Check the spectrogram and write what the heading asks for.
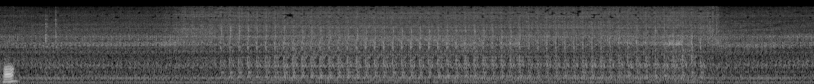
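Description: Robert Sorby ProEdge belt sharpener running, with a plane blade pressed against its 240-grit aluminium oxide belt from about two seconds in until about seven seconds in: a gritty hiss with a fast, even flutter over the steady motor hum.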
